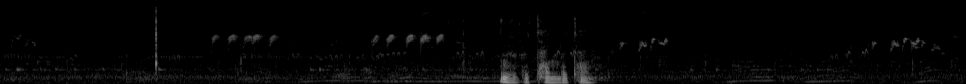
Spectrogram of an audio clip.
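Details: Red-whiskered bulbul at a bird-trapping session gives short bright chirpy phrases in quick bursts, with a man's voice, a loud clatter and low droning in the background.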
